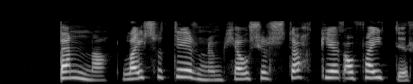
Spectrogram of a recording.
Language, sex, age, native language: Icelandic, male, 12, Icelandic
